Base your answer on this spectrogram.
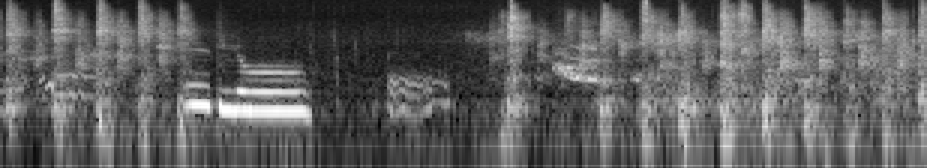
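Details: Havanese puppies at five weeks old, from a litter of seven born to Max and Cookie, indoors: a short whimpering whine with stacked harmonics lasting under a second, surrounded by close affectionate human talk and rustling.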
